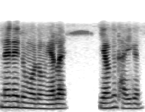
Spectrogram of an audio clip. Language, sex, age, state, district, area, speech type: Bodo, male, 30-45, Assam, Chirang, urban, conversation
